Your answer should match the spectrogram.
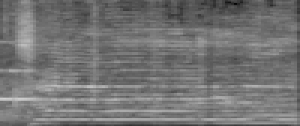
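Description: A voice holding one long, steady drawn-out note, like a ring announcer stretching out a call as the winner's arm is raised.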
